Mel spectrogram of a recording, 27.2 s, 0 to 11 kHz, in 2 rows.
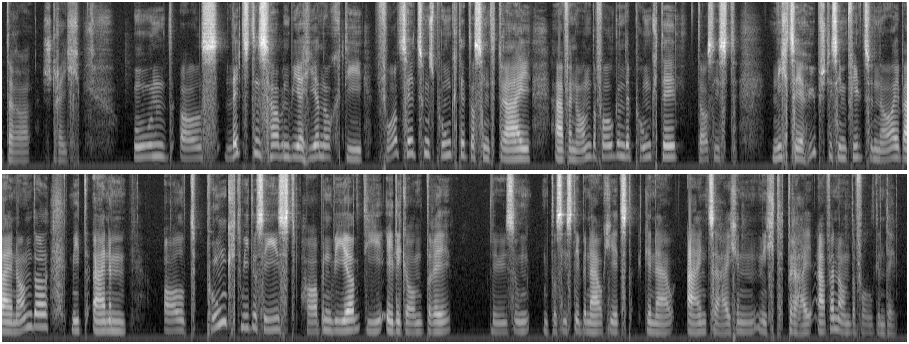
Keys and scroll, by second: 18.9 alt+..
